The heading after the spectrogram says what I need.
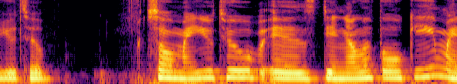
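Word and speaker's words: Daniela Thoelke: out what's your youtube so my youtube is daniella toki my name i don't have a special name can you spell that so it's d-a-n-i-e-l-a and then my last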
